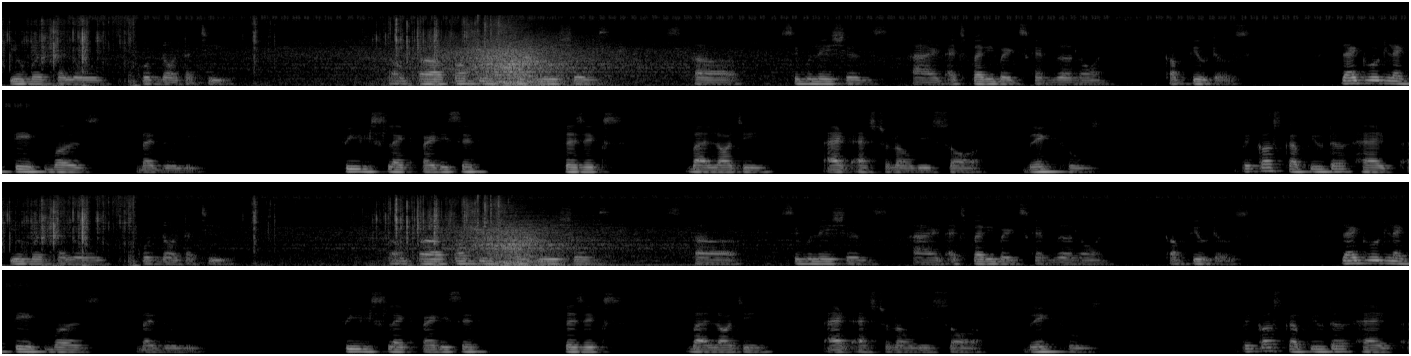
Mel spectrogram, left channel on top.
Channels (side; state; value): both; normal; correlation 0.63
